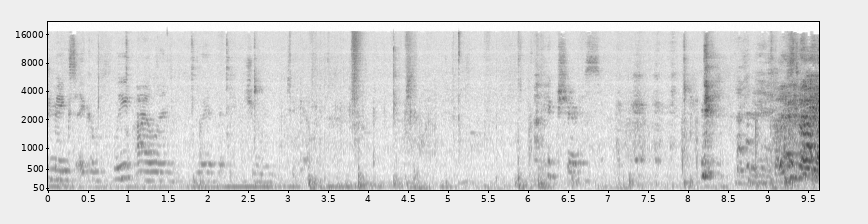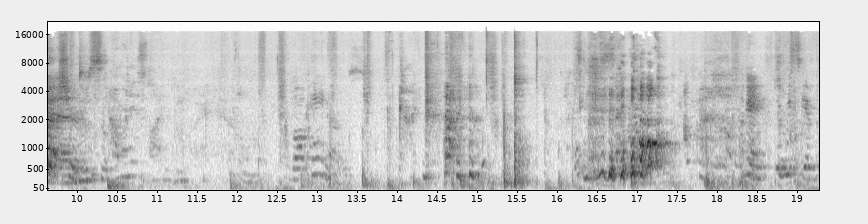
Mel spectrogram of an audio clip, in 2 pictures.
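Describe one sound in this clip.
A young girl speaks to a room, presenting.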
